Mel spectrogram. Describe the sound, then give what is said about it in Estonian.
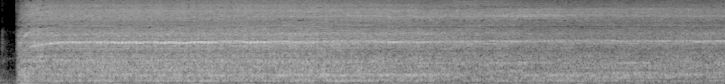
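A coffee machine, refilled with water after running dry, starts abruptly and runs making coffee with a steady, loud mechanical whir and a thin high whine, easing slightly in level toward the end. No one speaks. “Kaugemale ja nüüd kui ma seisan keset tuba ja pöördun koha peal, siis te kuulete, kuidas kohvimasina hääl liigub.”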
